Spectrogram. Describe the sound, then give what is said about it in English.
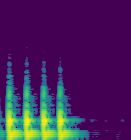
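Four quick, evenly spaced knocks on wood, fairly loud, each with a hollow, resonant thud, followed by a moment of quiet. No one speaks. “I don't regret it, but, and there's still so much time, knock on wood.”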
